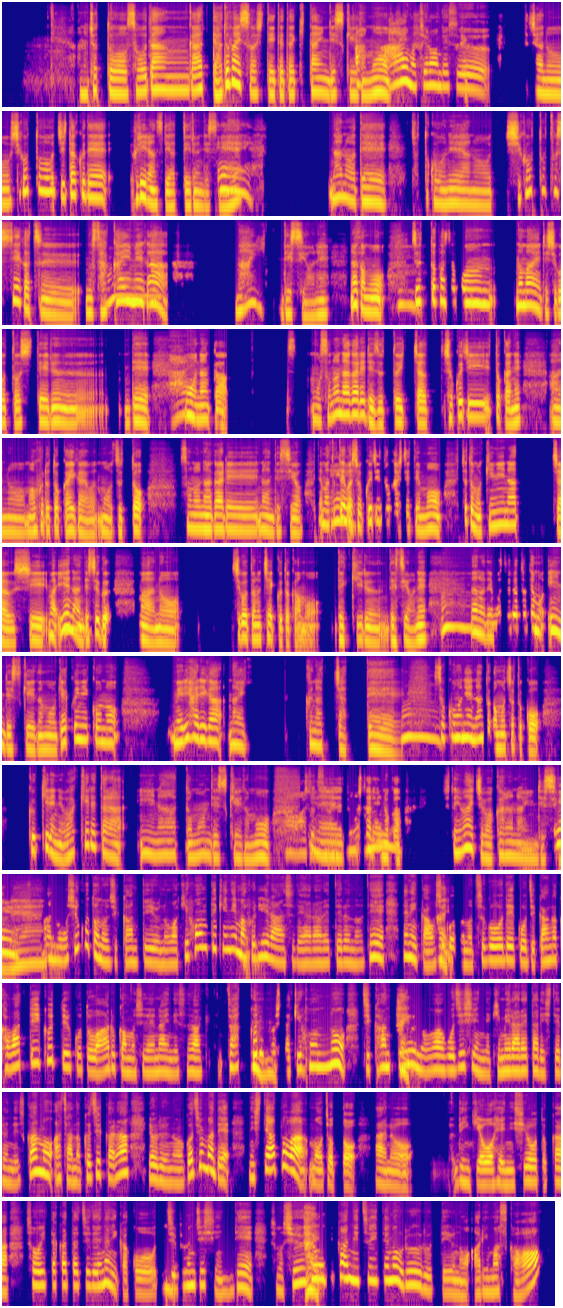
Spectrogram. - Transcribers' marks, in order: other background noise; unintelligible speech
- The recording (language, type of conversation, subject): Japanese, advice, 仕事と私生活の境界を守るには、まず何から始めればよいですか？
